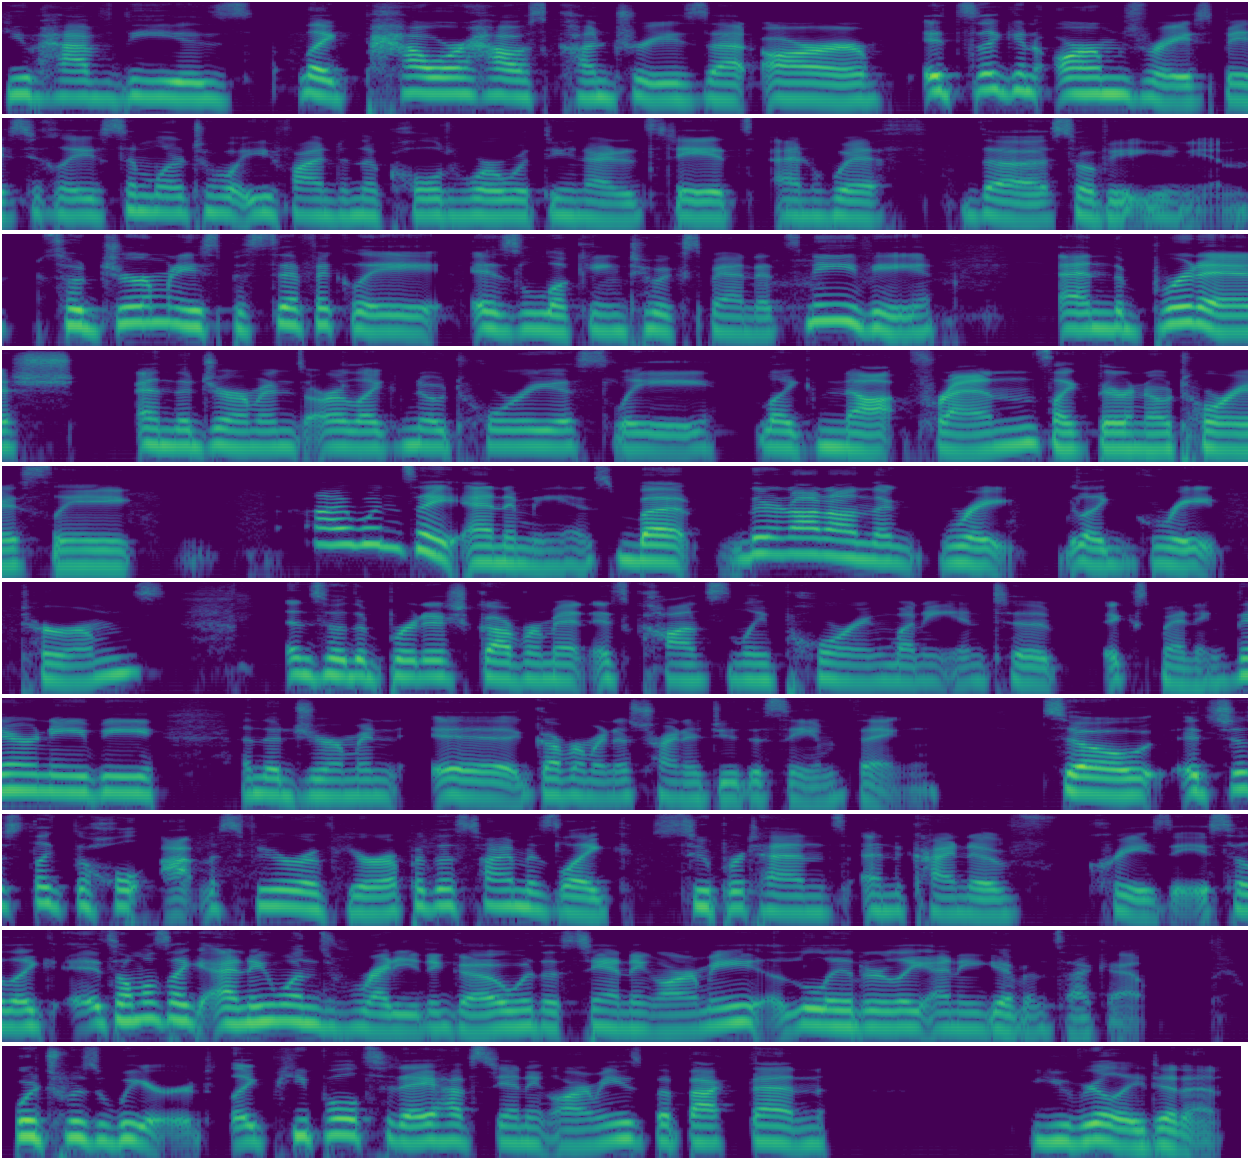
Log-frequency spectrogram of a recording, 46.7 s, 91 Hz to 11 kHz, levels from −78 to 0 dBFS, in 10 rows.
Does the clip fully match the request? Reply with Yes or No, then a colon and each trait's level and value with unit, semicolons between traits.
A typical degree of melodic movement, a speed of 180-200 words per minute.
Yes: average, 3.8 semitones; average, 190 wpm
